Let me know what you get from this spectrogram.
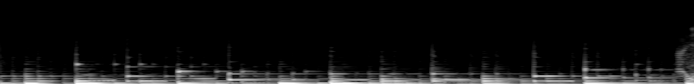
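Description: Electronic music with a deep synthesizer bass line and steady beats; no animal sound.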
